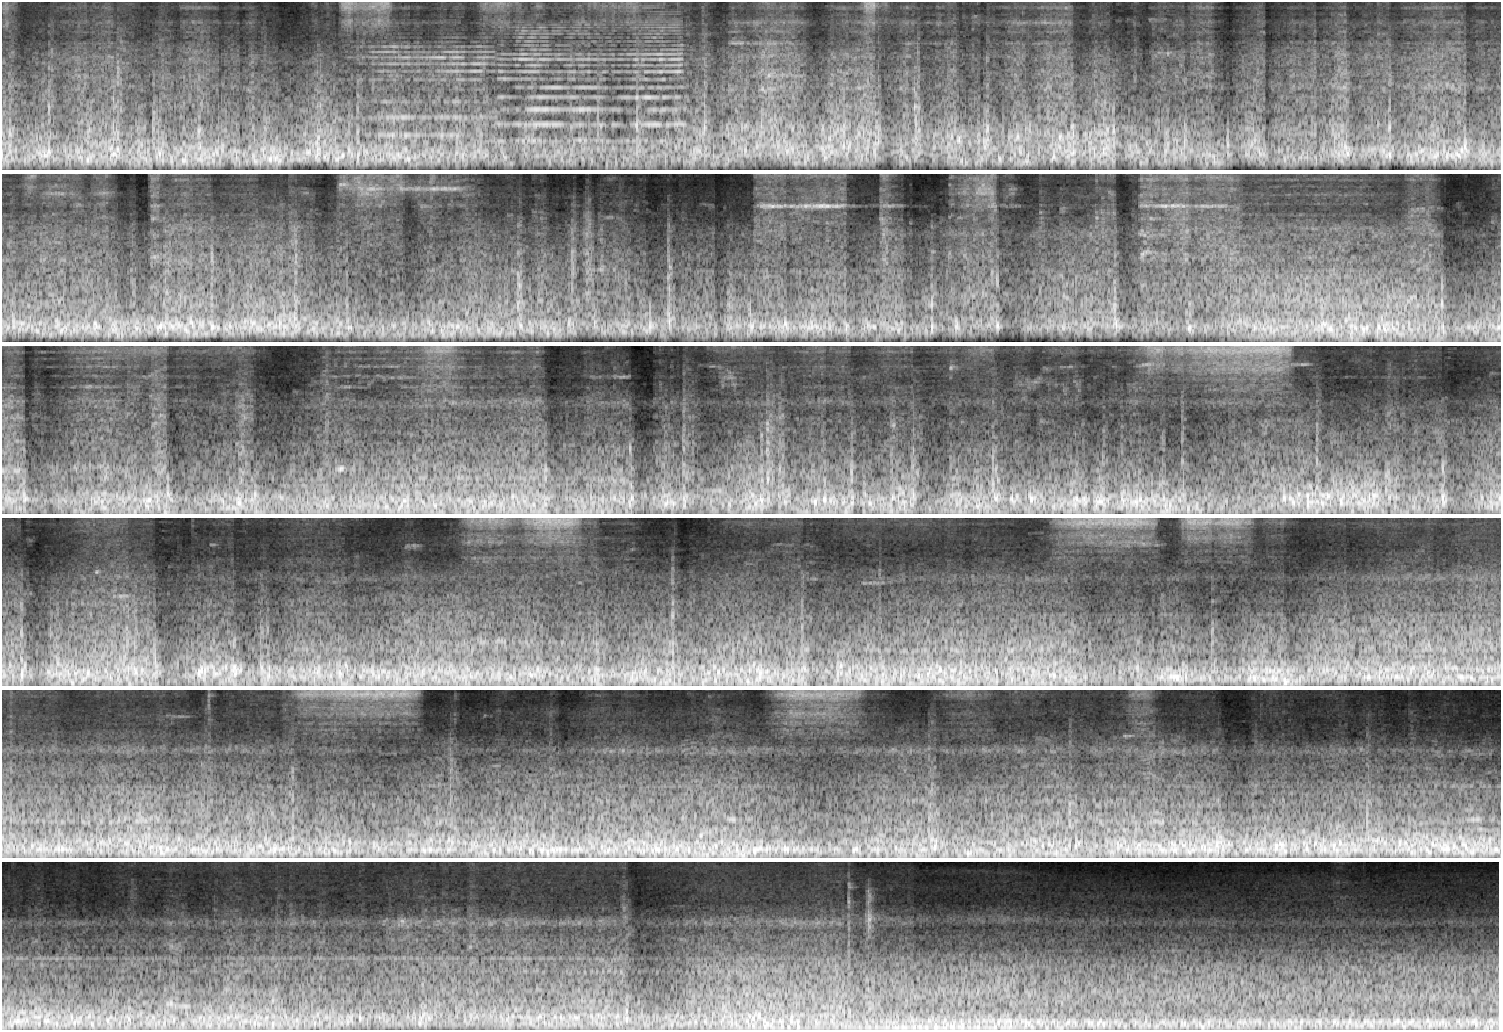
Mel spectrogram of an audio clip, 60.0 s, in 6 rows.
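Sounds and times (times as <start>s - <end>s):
rail-joint clicks: 0.0s - 2.6s, 4.4s - 56.1s
train engine and wheels rumbling: 0.0s - 59.9s
train horn: 2.2s - 4.8s.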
